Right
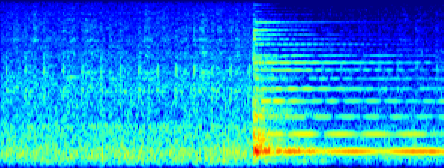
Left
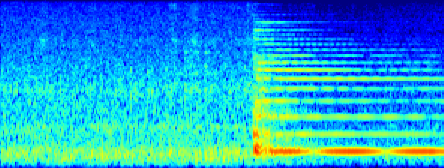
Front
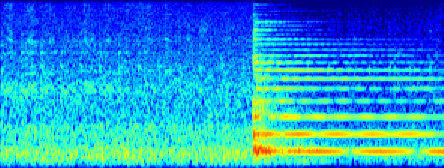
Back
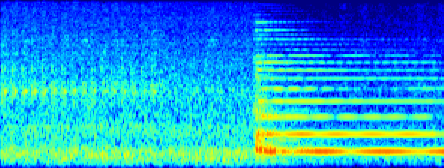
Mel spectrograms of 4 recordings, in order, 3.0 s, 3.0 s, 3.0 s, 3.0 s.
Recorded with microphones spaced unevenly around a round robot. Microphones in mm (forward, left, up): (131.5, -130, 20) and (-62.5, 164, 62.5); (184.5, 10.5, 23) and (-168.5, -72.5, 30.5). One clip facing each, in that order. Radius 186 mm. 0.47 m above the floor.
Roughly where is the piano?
Ahead.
